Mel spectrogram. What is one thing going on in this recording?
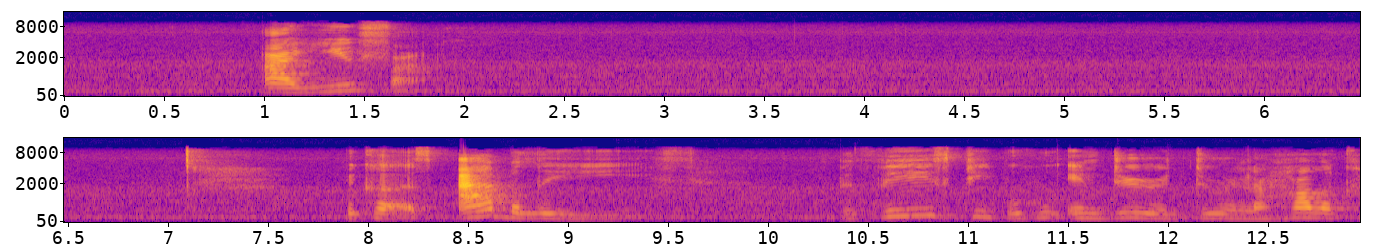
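A middle-aged woman speaks calmly close to the microphone, with long pauses.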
